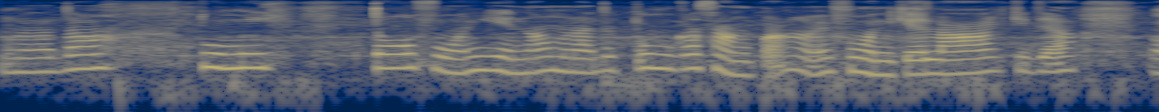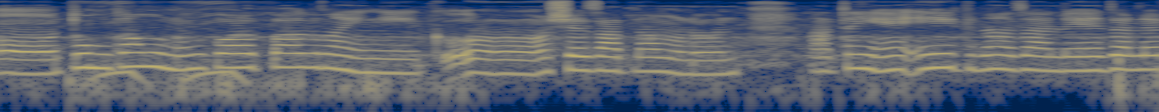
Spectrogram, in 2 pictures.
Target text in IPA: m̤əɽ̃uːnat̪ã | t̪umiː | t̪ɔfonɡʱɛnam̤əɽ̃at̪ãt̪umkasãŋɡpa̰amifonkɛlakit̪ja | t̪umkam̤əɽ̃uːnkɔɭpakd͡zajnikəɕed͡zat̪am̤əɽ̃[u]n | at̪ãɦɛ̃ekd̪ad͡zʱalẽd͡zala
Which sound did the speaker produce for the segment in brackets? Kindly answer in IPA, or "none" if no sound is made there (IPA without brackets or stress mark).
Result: uː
